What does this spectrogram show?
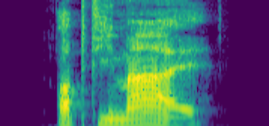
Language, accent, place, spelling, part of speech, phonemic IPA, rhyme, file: German, Germany, Berlin, optimal, adjective, /ɔptiˈmaːl/, -aːl, De-optimal.ogg
- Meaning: 1. optimal (perfect) 2. optimal (as good as possible under a given condition) 3. very good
